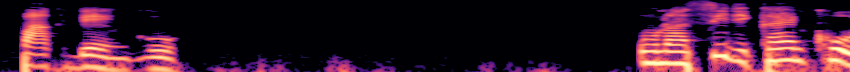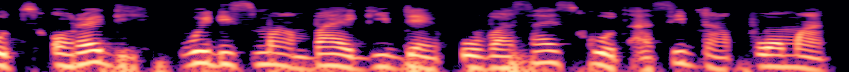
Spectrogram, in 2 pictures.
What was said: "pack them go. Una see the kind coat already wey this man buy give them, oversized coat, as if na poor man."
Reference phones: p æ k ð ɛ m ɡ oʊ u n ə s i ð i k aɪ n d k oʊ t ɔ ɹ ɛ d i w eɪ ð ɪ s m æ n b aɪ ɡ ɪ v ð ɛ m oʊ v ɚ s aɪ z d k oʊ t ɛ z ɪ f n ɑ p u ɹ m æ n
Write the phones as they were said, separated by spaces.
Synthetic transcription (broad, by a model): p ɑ k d ɛ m ɡ oʊ u n ə s i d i k aɪ n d k oʊ t ɔ ɹ ɛ d i w eɪ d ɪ s m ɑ n b aɪ ɡ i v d ɛ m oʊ v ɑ s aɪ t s k oʊ t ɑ s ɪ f n ɑ p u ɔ m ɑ n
